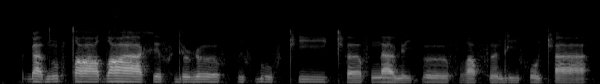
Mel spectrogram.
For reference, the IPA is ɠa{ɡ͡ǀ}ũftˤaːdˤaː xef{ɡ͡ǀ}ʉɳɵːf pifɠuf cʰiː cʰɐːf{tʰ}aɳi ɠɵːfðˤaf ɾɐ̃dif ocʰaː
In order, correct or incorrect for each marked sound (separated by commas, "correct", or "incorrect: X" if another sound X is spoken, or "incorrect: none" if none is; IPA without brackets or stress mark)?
incorrect: d̪, incorrect: d, incorrect: n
